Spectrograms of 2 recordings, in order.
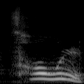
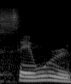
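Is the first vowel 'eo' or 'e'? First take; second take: eo; e. First: The first vowel is the Korean 'eo' sound. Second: The first vowel is an 'e' sound. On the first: "서울 그렇게 못합니다" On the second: "그래서 세울 그렇게 발음을 하죠"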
